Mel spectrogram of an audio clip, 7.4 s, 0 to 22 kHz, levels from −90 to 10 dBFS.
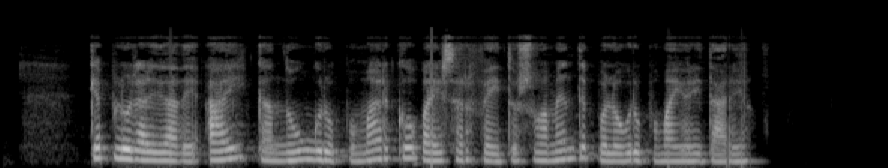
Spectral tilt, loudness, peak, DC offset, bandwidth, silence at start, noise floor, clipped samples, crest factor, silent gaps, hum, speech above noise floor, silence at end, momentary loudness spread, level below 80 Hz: -5 dB/octave; -28 LUFS; -8 dBFS; under 0.1%; 9.6 kHz; 0.75 s; -63 dBFS; under 0.1%; 20 dB; none; none; 36 dB; 1.1 s; 10 LU; -68 dBFS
